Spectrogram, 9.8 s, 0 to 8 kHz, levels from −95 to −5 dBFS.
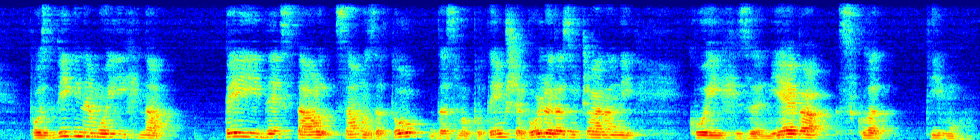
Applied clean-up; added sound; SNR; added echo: none; none; none; reverberation time 0.3 s.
